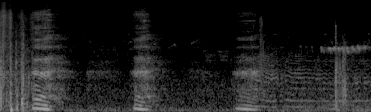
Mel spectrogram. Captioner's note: hector groaning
